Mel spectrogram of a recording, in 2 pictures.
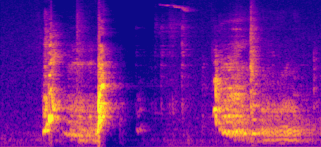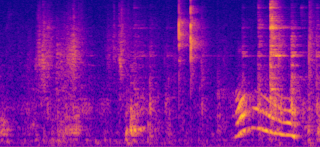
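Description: Puppy yelping, barking and whining in short bursts: a loud burst about half a second in, another around three seconds in, and a whine that rises and falls near the end.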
